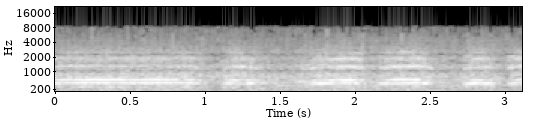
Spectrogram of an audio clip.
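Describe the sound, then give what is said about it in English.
A train rumbles steadily along the rails while a sustained, multi-toned whistle sounds over it in repeated swells, fairly loud, with no voices. “Tommy Williams sat alone in a railroad coach, his face pressed against the window, thrilling to every new sight.”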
